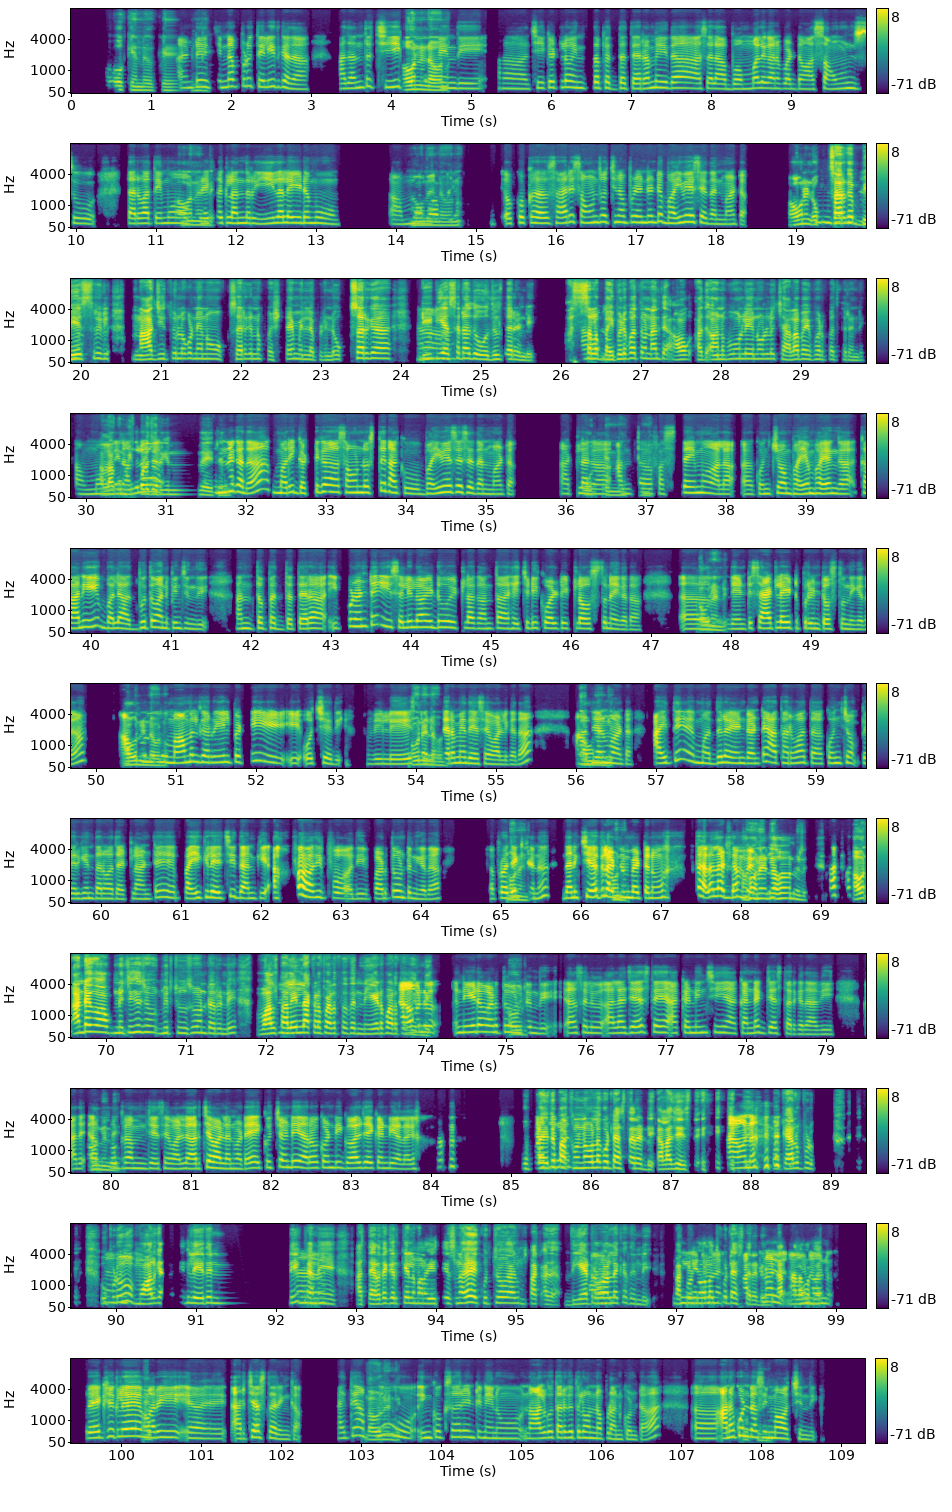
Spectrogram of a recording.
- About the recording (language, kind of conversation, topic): Telugu, podcast, మీ మొదటి సినిమా థియేటర్ అనుభవం ఎలా ఉండేది?
- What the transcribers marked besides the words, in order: other background noise; in English: "బేస్ రీల్"; in English: "ఫస్ట్ టైమ్"; stressed: "ఒక్కసారిగా"; in English: "డీటీఎస్"; tapping; in English: "ఫస్ట్"; in English: "హెచ్‍డీ క్వాలిటీ"; in English: "శాటిలైట్"; in English: "రీల్"; laugh; laughing while speaking: "అవునండి. అవునండి"; laugh; in English: "కండక్ట్"; in English: "ప్రోగ్రామ్"; laugh; laugh; giggle; in English: "థియేటర్"; in English: "థియేటర్"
